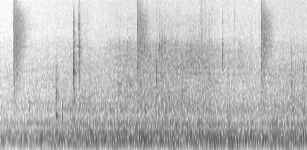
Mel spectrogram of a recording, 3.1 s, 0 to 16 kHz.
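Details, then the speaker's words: Rebuilt crashed Audi R8 on first test drive after two months' rebuild: sharp irregular clunks, about four in three seconds, over road and engine rumble on bumps, like a bag of bolts; loose part suspected, wheel bearing believed shot, not confirmed. "okay whenever we go over a bump it like sounds like a bag of bolts"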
